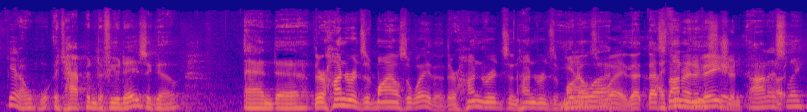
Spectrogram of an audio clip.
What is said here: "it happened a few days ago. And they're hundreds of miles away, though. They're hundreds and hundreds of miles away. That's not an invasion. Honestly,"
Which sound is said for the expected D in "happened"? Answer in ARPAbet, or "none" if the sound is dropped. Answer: D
